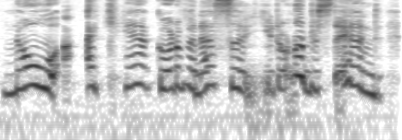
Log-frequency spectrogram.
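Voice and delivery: high, loud pleading; panicked squeak. A narrator's reading. Boy begs not to see Vanessa, squeaking in panic. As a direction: squeak out a frantic plea. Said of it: "Gregory squeaked".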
